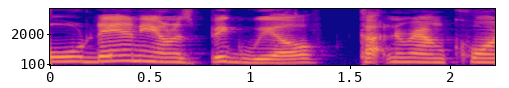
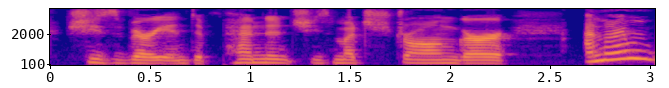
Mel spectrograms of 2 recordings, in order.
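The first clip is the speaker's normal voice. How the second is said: normal talking voice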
